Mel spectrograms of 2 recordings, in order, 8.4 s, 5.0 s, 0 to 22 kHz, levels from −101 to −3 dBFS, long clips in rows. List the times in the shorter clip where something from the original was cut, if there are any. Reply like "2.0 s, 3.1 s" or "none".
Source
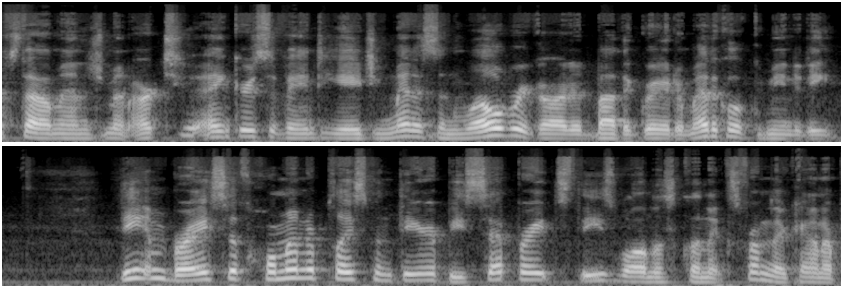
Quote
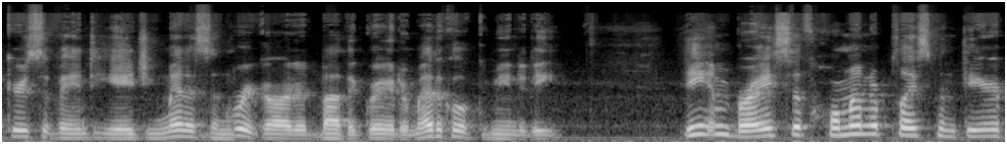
1.1 s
